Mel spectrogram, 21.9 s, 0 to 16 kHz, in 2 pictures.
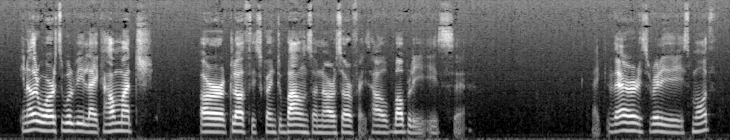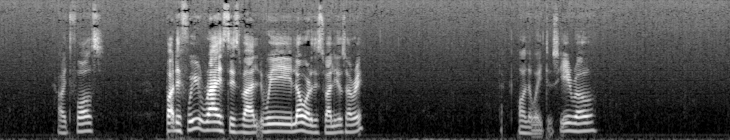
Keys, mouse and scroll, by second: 1.3-1.7 scroll up 1, 1.7 shift+middle click, 2.1 scroll down 1, 2.4 shift+middle click, 2.6 middle click, 3.1 right click, 8.3 middle click, 8.6-9.5 scroll up 2, 8.9 shift+middle click, 9.5 middle click, 10.0-10.6 scroll down 1, 15.0 middle click, 16.1 a, 16.3 shift+middle click, 16.6 middle click, 17.1 right click.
